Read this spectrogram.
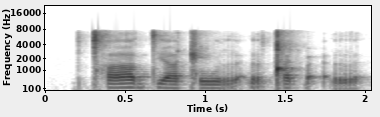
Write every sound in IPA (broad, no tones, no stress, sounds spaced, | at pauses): ǀʰ aː d tʲ aː ǁ uː r æ̰ r ǃ æ k͡p æ̰ r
